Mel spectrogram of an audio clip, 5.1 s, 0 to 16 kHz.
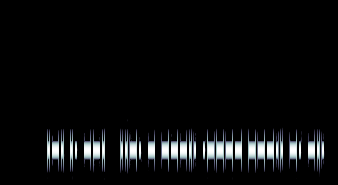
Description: Morse code, heard as a keyed tone, about 46 wpm, 700 Hz. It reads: RIG FT818ND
